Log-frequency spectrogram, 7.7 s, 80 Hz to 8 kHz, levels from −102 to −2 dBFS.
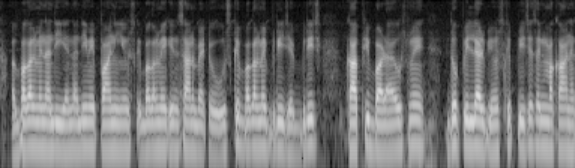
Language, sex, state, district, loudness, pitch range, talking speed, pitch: Hindi, male, Bihar, Saran, -26 LUFS, 135-145 Hz, 275 wpm, 140 Hz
